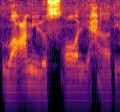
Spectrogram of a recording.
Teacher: صاد کو موٹا پڑھا جائے گا، اگر باریک پڑھیں گے تو سین کی آواز نکلے گی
